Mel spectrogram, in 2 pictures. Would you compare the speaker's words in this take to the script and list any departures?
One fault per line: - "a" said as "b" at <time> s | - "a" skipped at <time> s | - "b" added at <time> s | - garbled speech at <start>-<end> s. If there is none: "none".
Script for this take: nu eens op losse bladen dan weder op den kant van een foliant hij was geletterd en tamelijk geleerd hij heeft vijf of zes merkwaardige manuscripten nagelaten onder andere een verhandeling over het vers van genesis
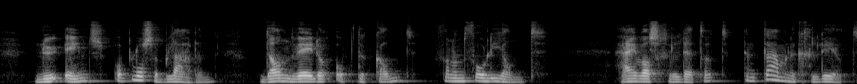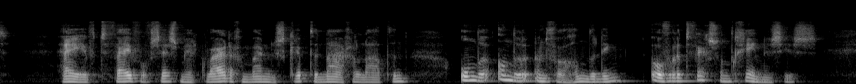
none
